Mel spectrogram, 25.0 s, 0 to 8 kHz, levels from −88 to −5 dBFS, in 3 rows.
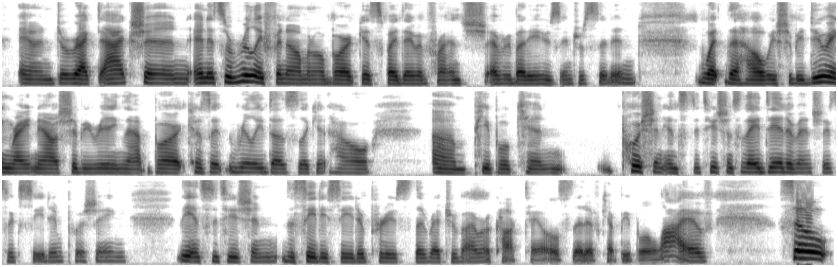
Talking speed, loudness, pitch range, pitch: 160 wpm, -18 LUFS, 135-155 Hz, 145 Hz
